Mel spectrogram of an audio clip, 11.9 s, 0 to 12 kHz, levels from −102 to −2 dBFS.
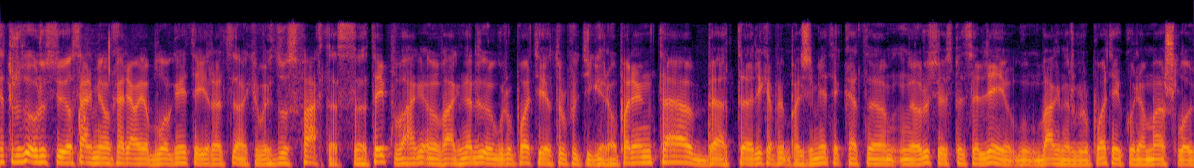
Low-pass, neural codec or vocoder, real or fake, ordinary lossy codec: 7.2 kHz; none; real; Opus, 64 kbps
